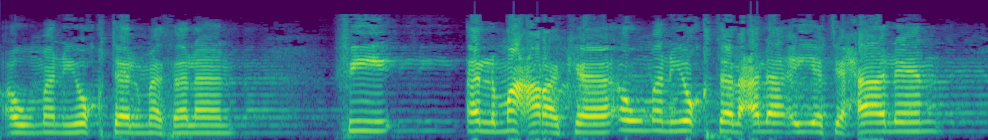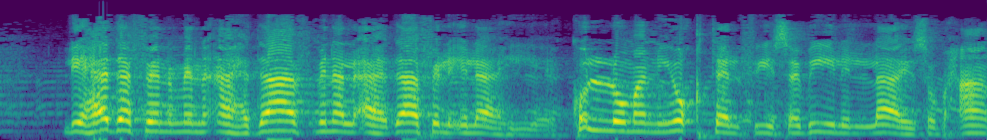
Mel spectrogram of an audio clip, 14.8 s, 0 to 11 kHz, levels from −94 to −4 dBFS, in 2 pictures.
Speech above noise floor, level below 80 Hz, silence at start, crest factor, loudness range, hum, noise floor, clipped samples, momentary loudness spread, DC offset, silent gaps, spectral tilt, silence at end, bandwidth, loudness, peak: 30 dB; -56 dBFS; 0 s; 14 dB; 5 LU; none; -44 dBFS; under 0.1%; 11 LU; under 0.1%; none; -4.5 dB/octave; 0 s; 8 kHz; -14 LUFS; 0 dBFS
